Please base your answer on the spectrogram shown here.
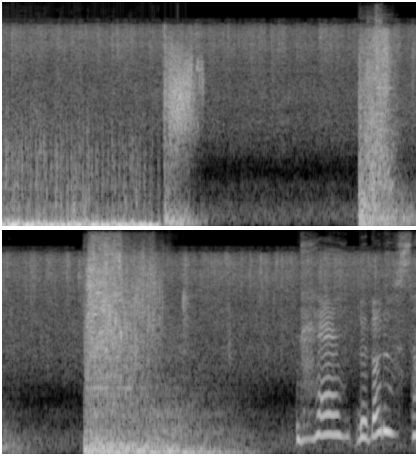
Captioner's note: thud; snap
